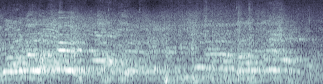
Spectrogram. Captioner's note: indistinct shouting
